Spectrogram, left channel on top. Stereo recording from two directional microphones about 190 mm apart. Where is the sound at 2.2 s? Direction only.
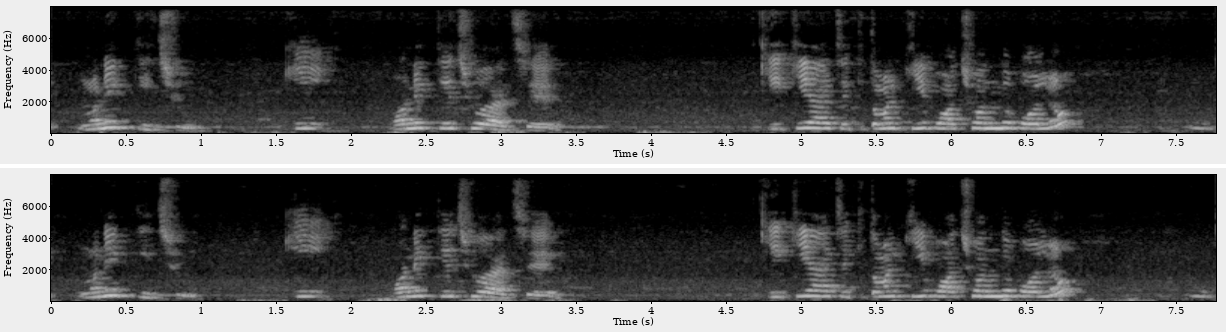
10° left (ahead or behind).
